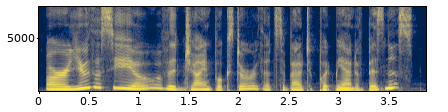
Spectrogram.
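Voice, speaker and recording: A woman's voice: a little high, big pitch swings, quick pace, gravelly, a little mellow, dry recording, studio quality, pitched above the performer's own voice, heavily acted. A woman voicing a shy, wry female bookshop owner who is easily flustered, in a romance audiobook. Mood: nervous rambling.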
